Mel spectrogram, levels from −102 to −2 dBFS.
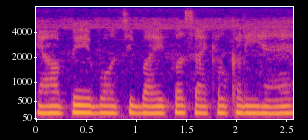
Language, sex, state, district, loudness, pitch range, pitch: Hindi, female, Bihar, Saharsa, -28 LUFS, 180-190 Hz, 185 Hz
